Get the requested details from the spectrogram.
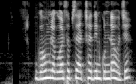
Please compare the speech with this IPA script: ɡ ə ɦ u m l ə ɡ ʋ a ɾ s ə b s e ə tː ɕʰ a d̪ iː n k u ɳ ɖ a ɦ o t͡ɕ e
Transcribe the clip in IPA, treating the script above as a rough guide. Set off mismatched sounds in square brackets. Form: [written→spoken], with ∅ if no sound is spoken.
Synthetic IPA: ɡ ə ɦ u m l ə ɡ ʋ a ɾ s ə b s e ə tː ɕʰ a d̪ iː n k u ɳ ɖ a ɦ o t͡ɕ e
